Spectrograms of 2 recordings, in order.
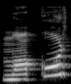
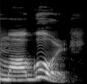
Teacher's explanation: এক কথায় অঘোষ ধ্বনি ঘোষ ধ্বনিতে পরিবর্তন হচ্ছে সেটাই কিন্তু ঘোষিভবন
